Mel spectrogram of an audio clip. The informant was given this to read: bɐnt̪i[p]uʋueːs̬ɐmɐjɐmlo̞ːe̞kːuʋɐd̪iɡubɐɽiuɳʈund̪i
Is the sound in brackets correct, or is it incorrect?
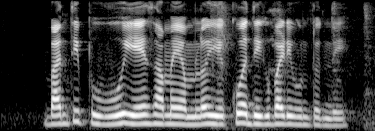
correct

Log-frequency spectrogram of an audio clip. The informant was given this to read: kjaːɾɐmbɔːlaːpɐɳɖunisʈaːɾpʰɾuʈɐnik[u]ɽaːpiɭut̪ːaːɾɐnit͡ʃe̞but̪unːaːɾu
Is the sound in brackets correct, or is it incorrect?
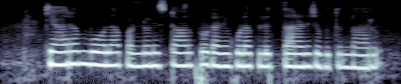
incorrect: uː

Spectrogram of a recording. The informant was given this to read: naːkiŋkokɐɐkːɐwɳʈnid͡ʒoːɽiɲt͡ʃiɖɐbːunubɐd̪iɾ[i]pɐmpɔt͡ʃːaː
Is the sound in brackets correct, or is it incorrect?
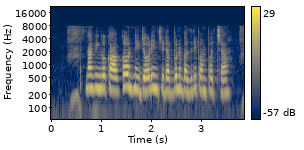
correct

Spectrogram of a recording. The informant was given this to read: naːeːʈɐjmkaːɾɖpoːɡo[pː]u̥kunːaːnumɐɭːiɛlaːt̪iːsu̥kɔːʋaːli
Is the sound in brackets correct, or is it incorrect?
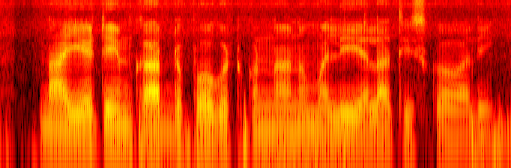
incorrect: ʈː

